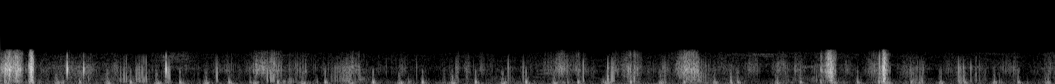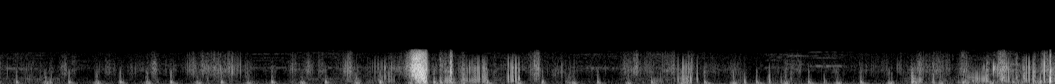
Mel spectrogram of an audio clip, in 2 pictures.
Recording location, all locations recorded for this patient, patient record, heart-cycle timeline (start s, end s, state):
tricuspid valve (TV)
aortic valve (AV)+pulmonary valve (PV)+tricuspid valve (TV)
#Age: Child
#Sex: Female
#Height: 114.0 cm
#Weight: 26.2 kg
#Pregnancy status: False
#Murmur: Absent
#Murmur locations: nan
#Most audible location: nan
#Systolic murmur timing: nan
#Systolic murmur shape: nan
#Systolic murmur grading: nan
#Systolic murmur pitch: nan
#Systolic murmur quality: nan
#Diastolic murmur timing: nan
#Diastolic murmur shape: nan
#Diastolic murmur grading: nan
#Diastolic murmur pitch: nan
#Diastolic murmur quality: nan
#Outcome: Abnormal
#Campaign: 2015 screening campaign
0.00	9.92	unannotated
9.92	10.02	S1
10.02	10.16	systole
10.16	10.26	S2
10.26	10.44	diastole
10.44	10.56	S1
10.56	10.70	systole
10.70	10.79	S2
10.79	10.98	diastole
10.98	11.08	S1
11.08	11.22	systole
11.22	11.32	S2
11.32	11.50	diastole
11.50	11.60	S1
11.60	11.74	systole
11.74	11.84	S2
11.84	12.00	diastole
12.00	12.10	S1
12.10	12.24	systole
12.24	12.33	S2
12.33	12.51	diastole
12.51	12.61	S1
12.61	12.74	systole
12.74	12.84	S2
12.84	13.01	diastole
13.01	13.10	S1
13.10	13.22	systole
13.22	13.34	S2
13.34	13.54	diastole
13.54	13.66	S1
13.66	13.78	systole
13.78	13.88	S2
13.88	14.06	diastole
14.06	14.20	S1
14.20	14.34	systole
14.34	14.48	S2
14.48	14.64	diastole
14.64	16.24	unannotated
16.24	16.36	S1
16.36	16.52	systole
16.52	16.62	S2
16.62	16.81	diastole
16.81	16.92	S1
16.92	17.06	systole
17.06	17.20	S2
17.20	17.36	diastole
17.36	17.50	S1
17.50	17.58	systole
17.58	17.70	S2
17.70	17.88	diastole
17.88	17.98	S1
17.98	18.11	systole
18.11	18.21	S2
18.21	18.36	diastole
18.36	18.48	S1
18.48	18.63	systole
18.63	18.71	S2
18.71	18.90	diastole
18.90	19.02	S1
19.02	19.14	systole
19.14	19.25	S2
19.25	19.43	diastole
19.43	19.54	S1
19.54	21.10	unannotated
